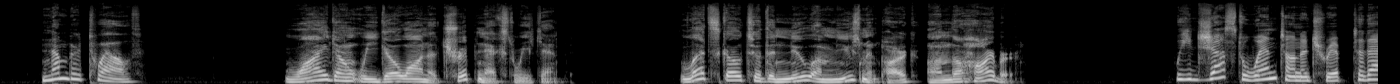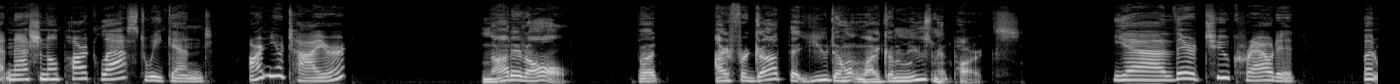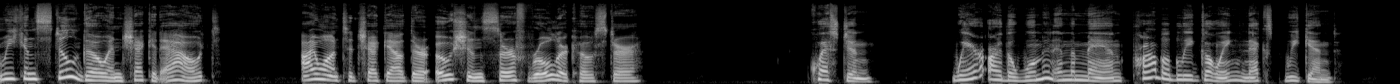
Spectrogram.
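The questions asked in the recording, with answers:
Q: Where are the woman and the man probably going next weekend?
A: To the new amusement park on the harbor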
